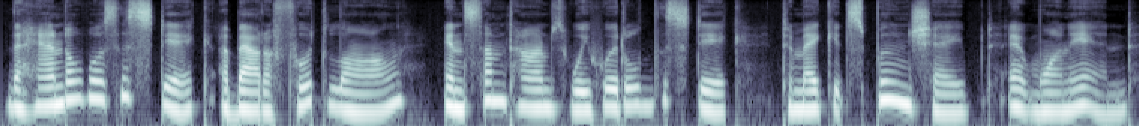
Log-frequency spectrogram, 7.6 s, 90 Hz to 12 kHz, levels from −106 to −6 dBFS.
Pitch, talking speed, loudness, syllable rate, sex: 190 Hz, 180 wpm, -19 LUFS, 4.5 syllables/s, female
